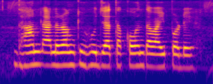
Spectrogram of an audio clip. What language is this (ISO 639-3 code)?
bho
